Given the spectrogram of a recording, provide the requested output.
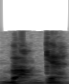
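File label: "five", English; Klingon BG App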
